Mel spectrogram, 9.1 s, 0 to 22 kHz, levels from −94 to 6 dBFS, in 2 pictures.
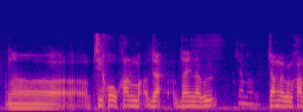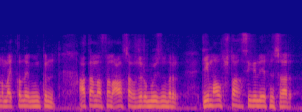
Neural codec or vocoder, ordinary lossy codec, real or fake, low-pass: codec, 16 kHz, 2 kbps, FunCodec, trained on Chinese and English, 25 frames a second; AAC, 32 kbps; fake; 7.2 kHz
